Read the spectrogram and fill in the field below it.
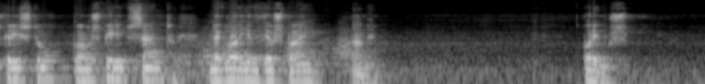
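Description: A man chants and prays slowly into a microphone, with a slight echo.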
